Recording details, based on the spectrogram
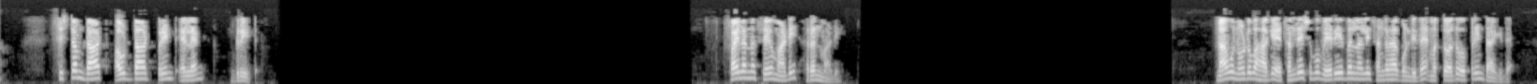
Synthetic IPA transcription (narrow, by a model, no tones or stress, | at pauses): sisʈɐmɖaːɾʈɐwʈ̚ɖaːɾʈ̚pɾiɳʈelen | ɡɾiːʈ | pʰɐjlɐnːuseːʋmaːɽiɾɐnma̰ːɽḭ | naːʋuno̞ːɽuʋɐɦaːɡe̞sɐnd̪ɛːʃɐʋuʋeːɾijeːbɐlnɐlːisɐŋɡɾɐɦɐɡo̞ɳɖid̪e̞mɐt̪ːuɐd̪upɾiɳʈaːɡid̪e̞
